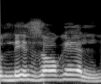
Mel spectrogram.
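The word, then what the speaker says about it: les oreilles: So le zogel le zogel it will be pronounced like that that is ears la font that is forehead.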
